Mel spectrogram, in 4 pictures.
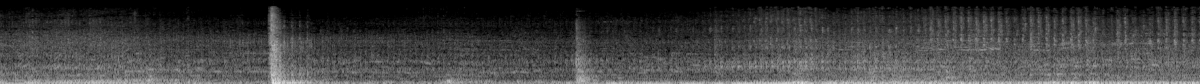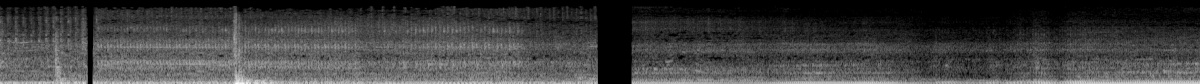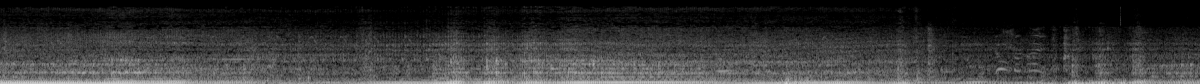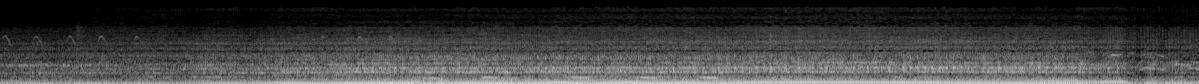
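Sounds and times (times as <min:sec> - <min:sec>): tractor diesel engine running: 0:00.0 - 0:47.9
loud thump: 0:02.7 - 0:03.4, 0:14.3 - 0:14.9.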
